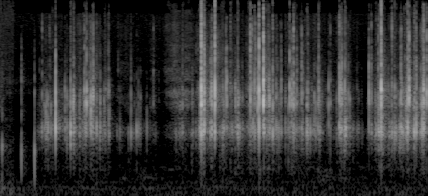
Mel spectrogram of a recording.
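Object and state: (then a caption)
Plastic box with gel beads. A small, hollow, clear neon-green plastic box, partly filled with water and gel beads, is held in both hands, tapped with long nails and shaken. A few sharp, isolated clicks at the start build into dense, bright rattling and crackling taps, with a brief quiet lull around the two-second mark. The rattling then returns with louder, crisp bursts.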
